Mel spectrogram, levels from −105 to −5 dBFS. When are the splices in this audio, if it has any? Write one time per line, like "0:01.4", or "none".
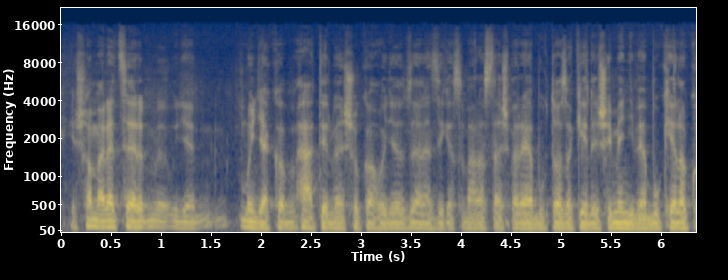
none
